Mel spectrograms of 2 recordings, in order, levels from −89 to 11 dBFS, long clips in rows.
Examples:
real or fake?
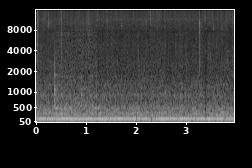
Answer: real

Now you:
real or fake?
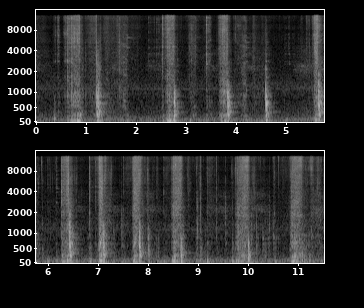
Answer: fake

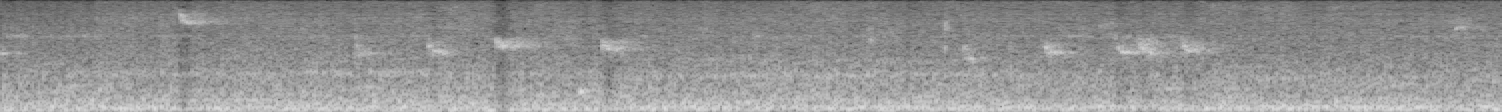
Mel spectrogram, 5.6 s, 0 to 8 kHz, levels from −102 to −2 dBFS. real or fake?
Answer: fake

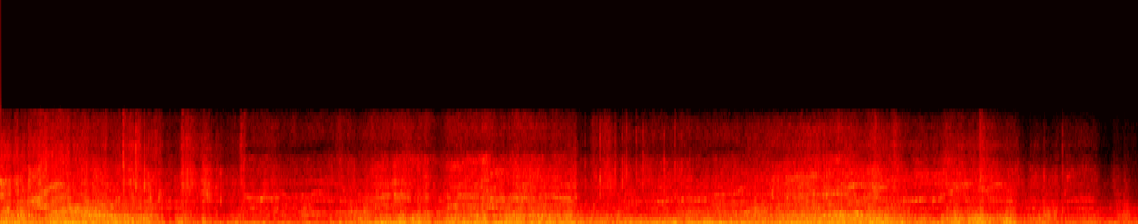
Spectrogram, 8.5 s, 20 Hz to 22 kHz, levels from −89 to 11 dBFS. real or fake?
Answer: fake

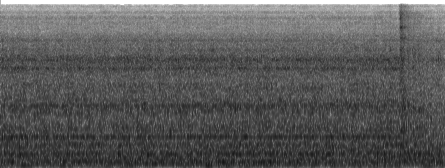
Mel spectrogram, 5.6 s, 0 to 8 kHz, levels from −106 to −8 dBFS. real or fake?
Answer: fake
